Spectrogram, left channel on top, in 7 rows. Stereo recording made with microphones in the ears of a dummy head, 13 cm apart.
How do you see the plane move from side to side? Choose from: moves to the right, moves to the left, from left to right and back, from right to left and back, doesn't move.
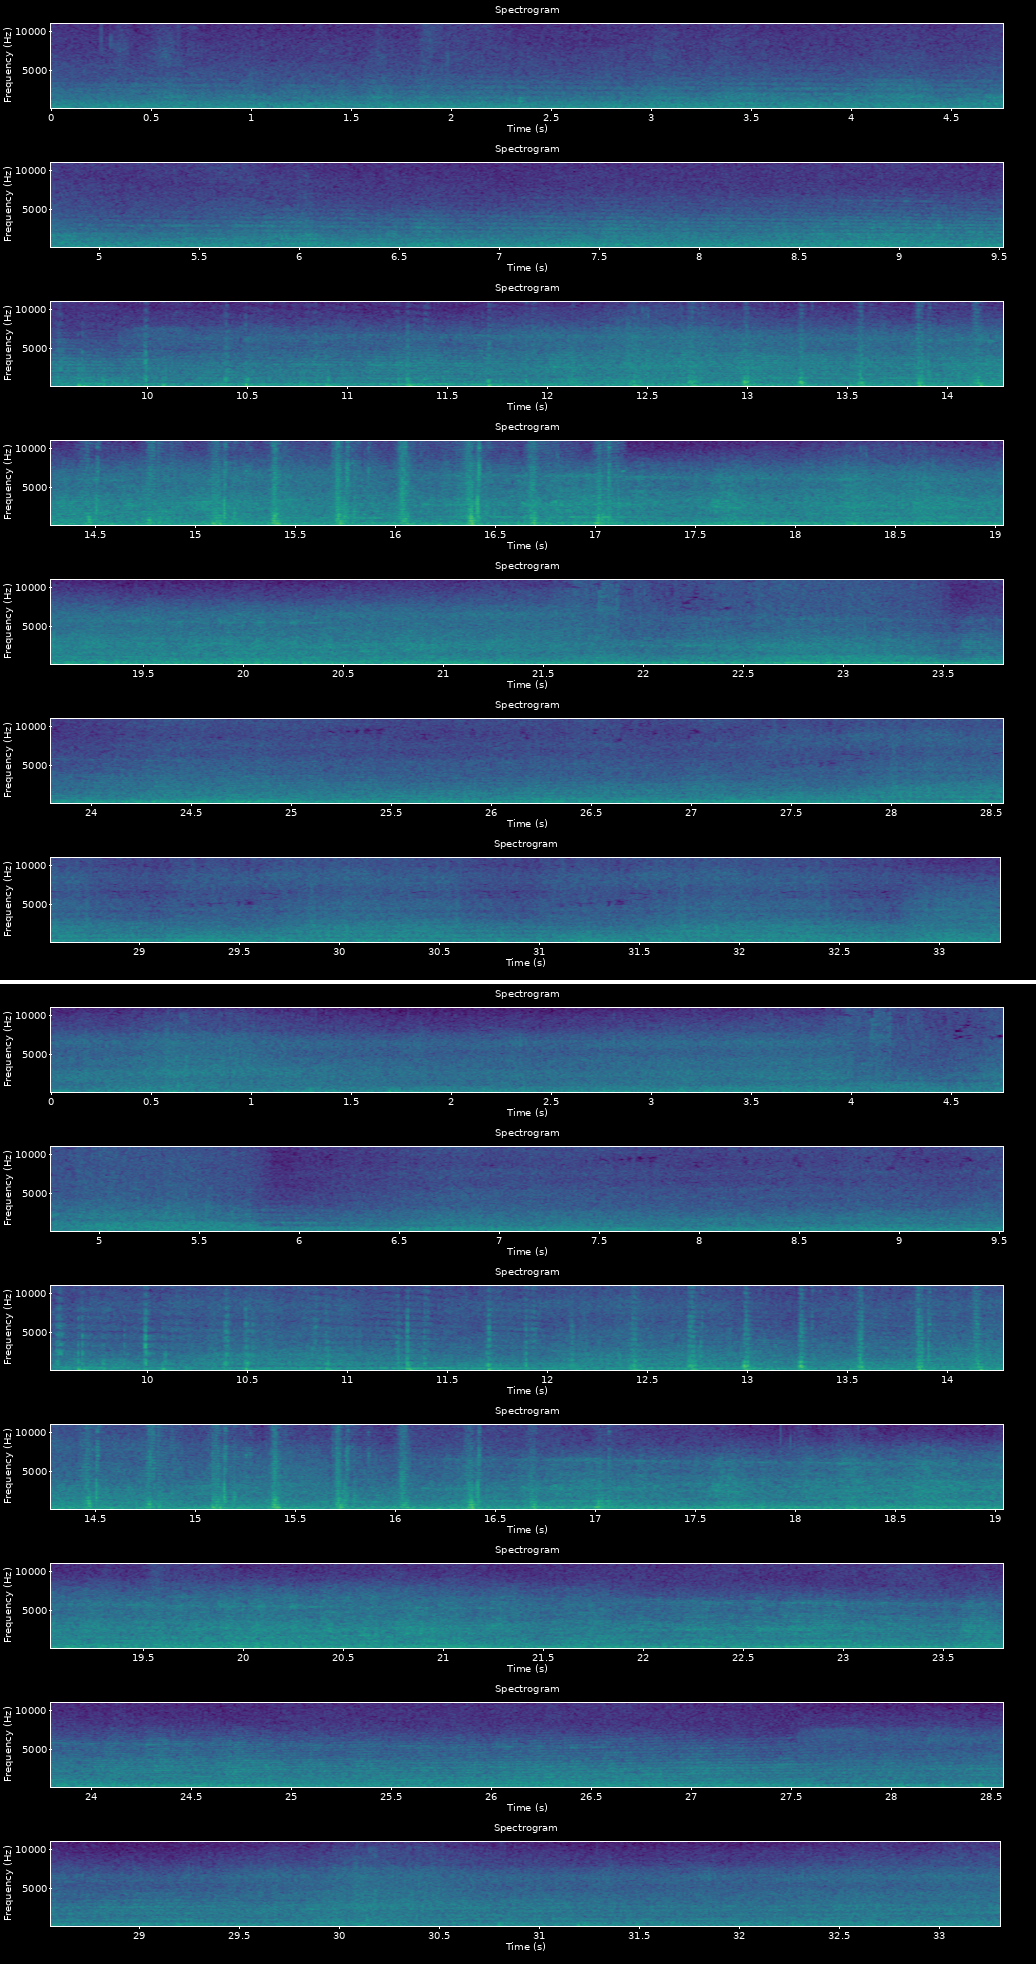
moves to the right.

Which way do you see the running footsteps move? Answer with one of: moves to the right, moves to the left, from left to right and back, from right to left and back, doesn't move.
moves to the left.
